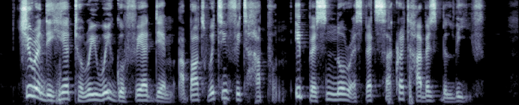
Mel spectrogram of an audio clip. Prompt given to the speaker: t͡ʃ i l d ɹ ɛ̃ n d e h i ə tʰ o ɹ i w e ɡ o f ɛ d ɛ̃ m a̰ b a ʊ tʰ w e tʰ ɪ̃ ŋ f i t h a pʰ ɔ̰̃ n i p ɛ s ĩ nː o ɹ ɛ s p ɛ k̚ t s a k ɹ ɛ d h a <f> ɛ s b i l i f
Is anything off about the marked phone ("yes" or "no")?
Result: yes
